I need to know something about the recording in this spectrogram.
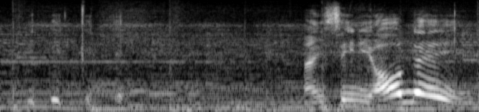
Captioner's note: laughs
